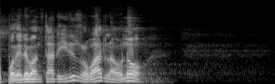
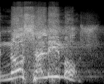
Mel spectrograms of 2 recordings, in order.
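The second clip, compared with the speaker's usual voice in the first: defiant demon; 13 semitones higher, 7 dB louder, much slower than usual. Acted. Demon refuses again.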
